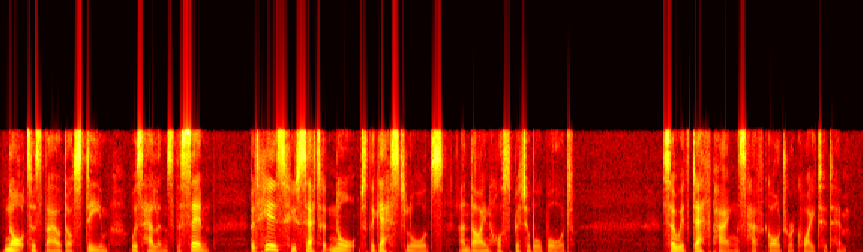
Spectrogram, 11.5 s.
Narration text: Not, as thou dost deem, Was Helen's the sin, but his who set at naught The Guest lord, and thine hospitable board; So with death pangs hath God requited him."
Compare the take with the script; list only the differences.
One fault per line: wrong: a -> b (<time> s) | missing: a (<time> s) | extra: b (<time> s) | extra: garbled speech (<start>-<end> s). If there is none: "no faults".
wrong: lord -> lords (5.4 s)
